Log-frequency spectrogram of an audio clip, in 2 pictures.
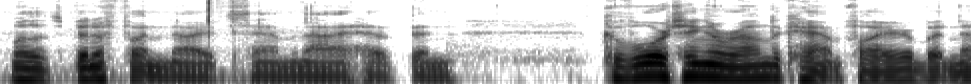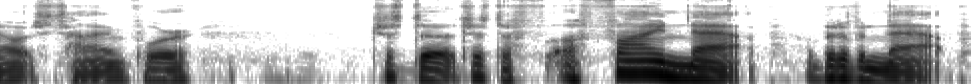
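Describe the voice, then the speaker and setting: A man's voice: sits low, expressive, normal speed, dark tone. A man hosting a camping vlog outdoors, talking casually to camera in a playful, rambling way and often repeating his phrases. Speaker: outdoor camping vlogger and host. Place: outdoors at a forest campsite. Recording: clear outdoor background noise.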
